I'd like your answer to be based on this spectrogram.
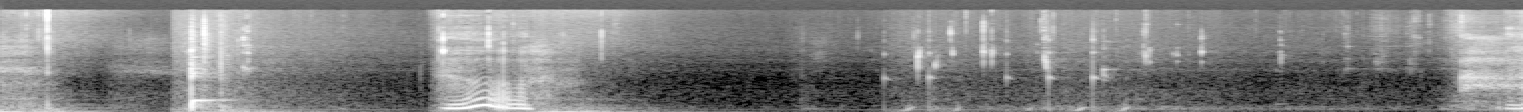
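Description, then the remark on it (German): A sharp plop, then a brief spoken exclamation, followed by a soft trickle of a gin and tonic being poured into a glass, with faint crackles and clicks of ice cubes. “du hast doch noch gar nichts getrunken, weil ich habe dir ja noch gar nichts eingeschenkt.”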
